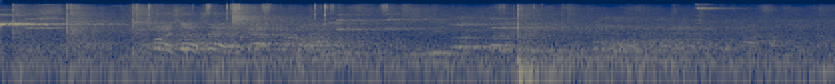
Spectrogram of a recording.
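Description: Players call out to each other in an echoing hall.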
